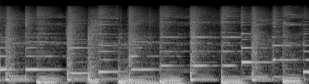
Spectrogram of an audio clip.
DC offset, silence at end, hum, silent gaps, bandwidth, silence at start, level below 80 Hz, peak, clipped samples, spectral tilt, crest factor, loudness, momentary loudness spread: under 0.1%; 0 s; none; none; 17 kHz; 0 s; -28 dBFS; -6 dBFS; under 0.1%; -4.5 dB/octave; 14 dB; -19 LUFS; 2 LU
